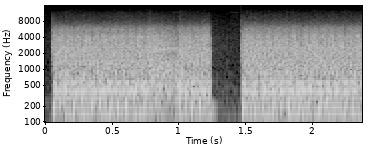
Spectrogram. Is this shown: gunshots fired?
yes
